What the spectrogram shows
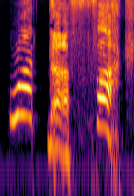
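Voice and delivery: high, very slow stunned outburst. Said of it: "his wife was probably like".

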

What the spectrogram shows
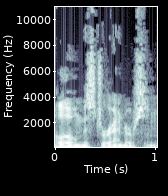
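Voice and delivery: put-on very droll delivery in an American accent. Quoting the Agent Smith character: Agent Smith's droll voice. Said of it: "the Agent Smith character".

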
